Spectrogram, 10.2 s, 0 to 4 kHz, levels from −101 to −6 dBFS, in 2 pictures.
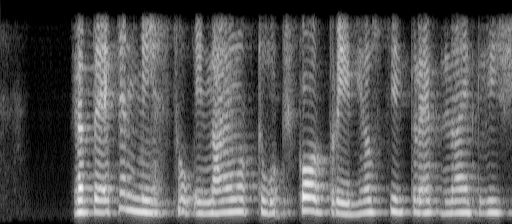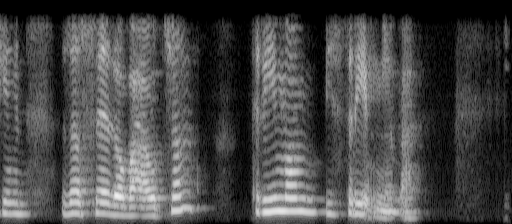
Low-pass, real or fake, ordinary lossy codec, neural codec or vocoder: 3.6 kHz; fake; none; codec, 24 kHz, 0.9 kbps, WavTokenizer, medium music audio release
